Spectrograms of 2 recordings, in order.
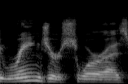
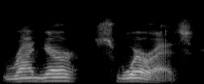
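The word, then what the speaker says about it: Ranger Suárez: So tempted to always say Ranger Suarez, but actually his name is pronounced Ranar Suarez.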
